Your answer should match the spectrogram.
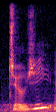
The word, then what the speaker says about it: Joji: Anyway, this next song is Your Man by Joji.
